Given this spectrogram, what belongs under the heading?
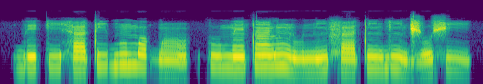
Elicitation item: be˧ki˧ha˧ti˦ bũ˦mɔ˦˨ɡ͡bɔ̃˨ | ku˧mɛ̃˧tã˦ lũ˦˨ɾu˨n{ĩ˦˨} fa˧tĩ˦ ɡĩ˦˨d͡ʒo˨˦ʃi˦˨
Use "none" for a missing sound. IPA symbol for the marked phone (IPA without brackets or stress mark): ĩ˨˦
